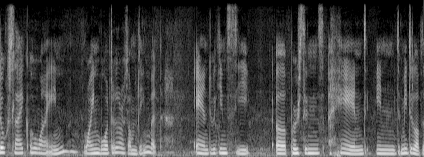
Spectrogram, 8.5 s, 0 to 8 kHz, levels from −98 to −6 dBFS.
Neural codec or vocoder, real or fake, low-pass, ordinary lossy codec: codec, 16 kHz, 16 kbps, FunCodec, trained on Chinese and English, 50 frames a second; fake; none; none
